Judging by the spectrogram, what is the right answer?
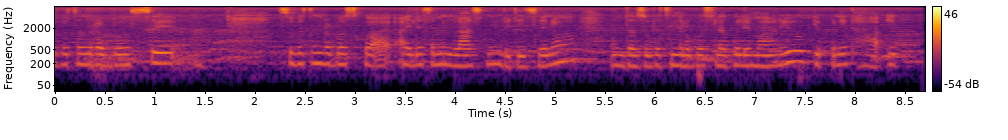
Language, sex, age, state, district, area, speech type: Nepali, female, 30-45, West Bengal, Alipurduar, urban, spontaneous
